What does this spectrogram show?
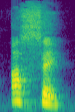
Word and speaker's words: assez: trouve à la fin le mot assez il se termine aussi par une lettre miettes c'est la lettre z il y a beaucoup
